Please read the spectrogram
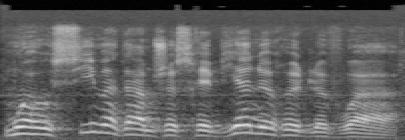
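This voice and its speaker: A man's voice: on the high side, big pitch swings, normal speed, dark tone. A man voicing a humble, earnest young male servant in a storybook reading, speaking respectfully.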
